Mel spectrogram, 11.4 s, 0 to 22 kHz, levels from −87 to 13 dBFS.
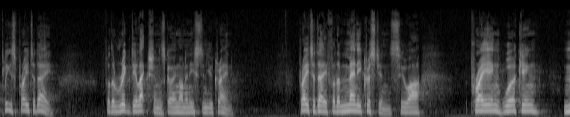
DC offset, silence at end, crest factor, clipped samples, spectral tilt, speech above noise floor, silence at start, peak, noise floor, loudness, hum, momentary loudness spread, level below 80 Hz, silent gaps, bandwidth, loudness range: under 0.1%; 0 s; 24 dB; under 0.1%; -5 dB/octave; 37 dB; 0.05 s; -6 dBFS; -65 dBFS; -28 LUFS; none; 12 LU; -72 dBFS; none; 16 kHz; 4 LU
